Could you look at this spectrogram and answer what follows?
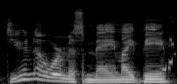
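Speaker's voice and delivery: ordinary talk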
